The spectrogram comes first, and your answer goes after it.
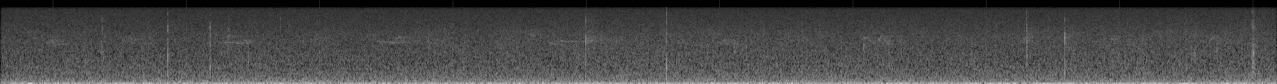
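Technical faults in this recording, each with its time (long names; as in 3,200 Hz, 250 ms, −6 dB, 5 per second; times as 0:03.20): scratch tick 45 rpm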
